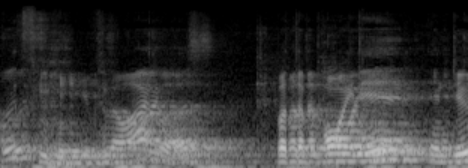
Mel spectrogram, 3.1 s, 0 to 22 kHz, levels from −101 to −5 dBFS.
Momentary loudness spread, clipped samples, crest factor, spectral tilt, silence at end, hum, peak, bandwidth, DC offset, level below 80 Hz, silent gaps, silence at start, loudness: 9 LU; under 0.1%; 16 dB; -7.5 dB/octave; 0 s; none; -20 dBFS; 16.5 kHz; under 0.1%; -52 dBFS; none; 0 s; -36 LUFS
